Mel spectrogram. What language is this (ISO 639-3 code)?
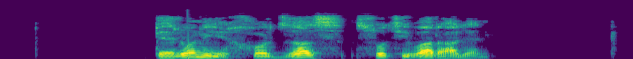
lzz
